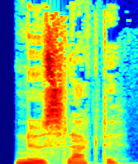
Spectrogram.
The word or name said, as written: nødslagte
